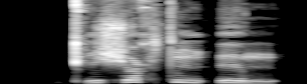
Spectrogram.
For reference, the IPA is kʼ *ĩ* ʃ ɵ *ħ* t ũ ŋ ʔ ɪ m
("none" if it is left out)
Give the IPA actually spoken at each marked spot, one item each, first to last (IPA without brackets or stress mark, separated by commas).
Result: i, ħ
